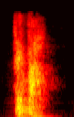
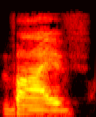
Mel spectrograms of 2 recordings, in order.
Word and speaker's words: Vive: Viva. Viva. Well, Viva. Unfortunately, we were wrong. I was wrong. It's oh. not. It's not pronounced Viva. It's pronounced Vive, like rhymes with hive.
